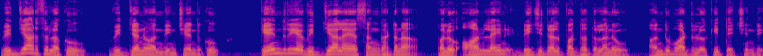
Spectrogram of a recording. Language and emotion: Telugu, neutral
